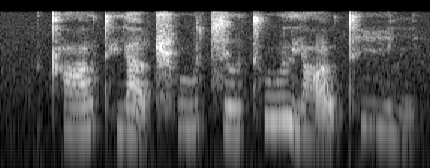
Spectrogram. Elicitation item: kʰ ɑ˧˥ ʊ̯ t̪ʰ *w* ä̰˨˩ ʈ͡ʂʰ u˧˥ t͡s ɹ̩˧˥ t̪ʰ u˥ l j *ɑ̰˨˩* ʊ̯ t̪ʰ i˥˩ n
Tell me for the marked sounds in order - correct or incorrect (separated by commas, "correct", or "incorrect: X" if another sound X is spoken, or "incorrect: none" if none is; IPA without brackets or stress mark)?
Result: incorrect: j, correct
